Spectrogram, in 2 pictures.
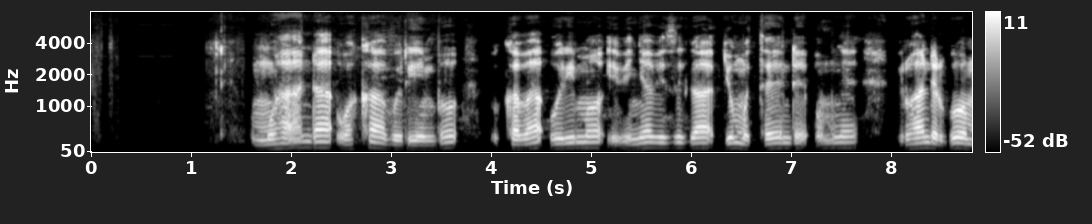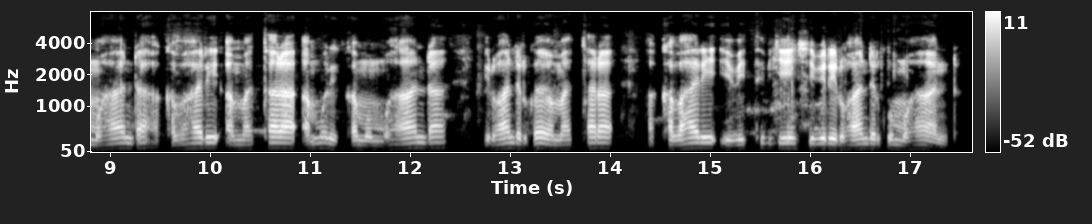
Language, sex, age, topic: Kinyarwanda, male, 18-24, government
